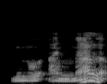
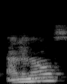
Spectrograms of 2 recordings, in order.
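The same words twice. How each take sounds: First: Said in the usual way. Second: "animals" said in English with reduced second and third vowels; English pronunciation. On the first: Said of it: "en anglais animals". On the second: Shown as a demonstration. Teacher giving the English word, "animals" with weak neutral I and A. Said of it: "le I se prononce E".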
